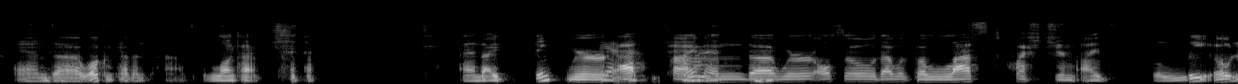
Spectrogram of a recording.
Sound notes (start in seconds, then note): 2.8 chuckles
